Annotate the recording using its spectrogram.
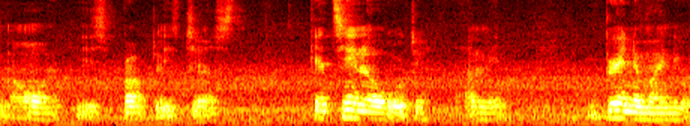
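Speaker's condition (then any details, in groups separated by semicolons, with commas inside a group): Spinocerebellar ataxia (sca7)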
